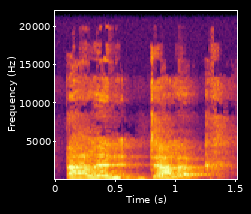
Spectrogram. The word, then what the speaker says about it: Ballindalloch: Balon Dalock is how you say it.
